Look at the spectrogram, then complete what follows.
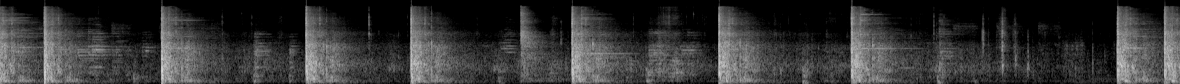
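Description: Shotgun firing a string of about ten shots at uneven spacing, mostly a second or so apart, with two pairs of quick shots, one at the start and one near the end. Each blast is followed by a short ringing decay.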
